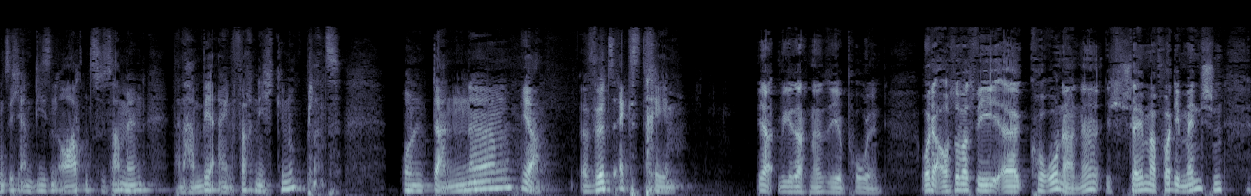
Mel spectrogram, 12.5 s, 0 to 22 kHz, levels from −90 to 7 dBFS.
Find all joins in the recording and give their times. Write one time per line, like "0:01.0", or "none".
0:03.8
